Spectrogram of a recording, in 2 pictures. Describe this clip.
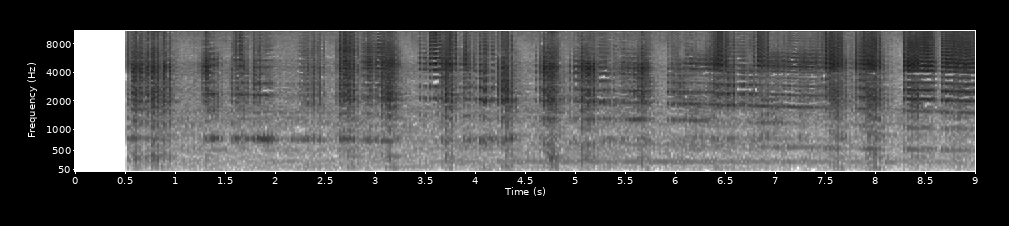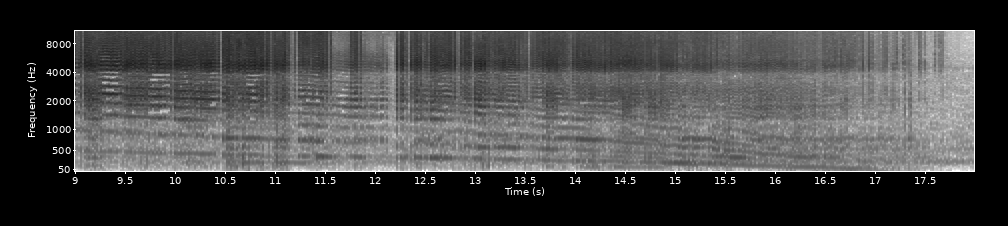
biketire design 09
one of the designs made from a source recording of objects being pressed against a spinning bike tire.
Check out the rest of the pack for other sounds made from the bike tire source recording
bike, s-layer, field-recording, rubber-scratch, spinning, tire, SD702, abelton, reaper, scrape, processed-sound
